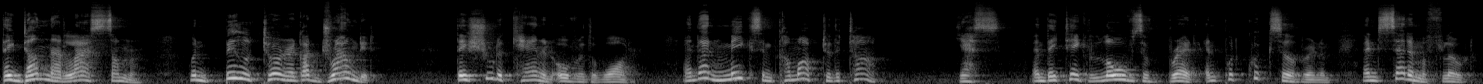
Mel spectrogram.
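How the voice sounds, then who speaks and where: A man voicing an excited, superstitious backwoods boy with folksy, ungrammatical speech, in an audiobook reading. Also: high-pitched, a little slow, pitched above the performer's own voice. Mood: eager explaining.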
